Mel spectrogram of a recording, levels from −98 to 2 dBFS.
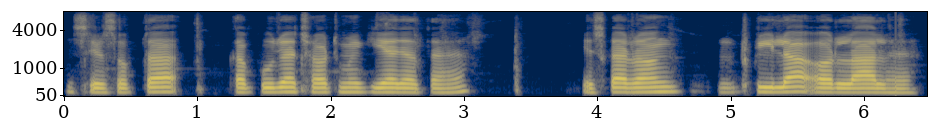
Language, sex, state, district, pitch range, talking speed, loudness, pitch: Hindi, male, Bihar, Saran, 150-165 Hz, 155 wpm, -18 LUFS, 155 Hz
